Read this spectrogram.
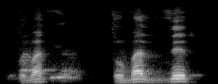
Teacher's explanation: Jangan ditebalkan jangan tubadir. Tapi ingat ra sukun sebelumnya kasrah atau baris bawah dibaca tipis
